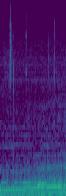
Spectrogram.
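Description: A snowmobile crawls slowly off snow in a Minecraft mod, its engine giving a steady mid-pitched drone with faint revving swells and a few light clicks, heard close and alone.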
